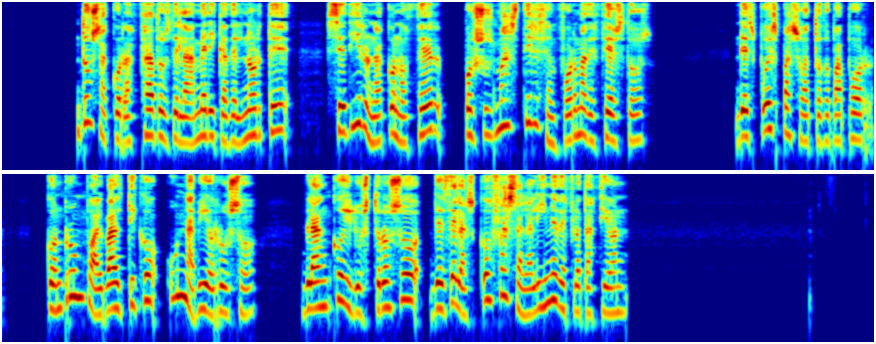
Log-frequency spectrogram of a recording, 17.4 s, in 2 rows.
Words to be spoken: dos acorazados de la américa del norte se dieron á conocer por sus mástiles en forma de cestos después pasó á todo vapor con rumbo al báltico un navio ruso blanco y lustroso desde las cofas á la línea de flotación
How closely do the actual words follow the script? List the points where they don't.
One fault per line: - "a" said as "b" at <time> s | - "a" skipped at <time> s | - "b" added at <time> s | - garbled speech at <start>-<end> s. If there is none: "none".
none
